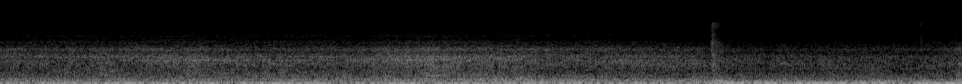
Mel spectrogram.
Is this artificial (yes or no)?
no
